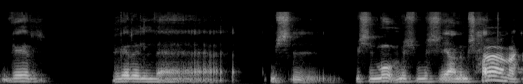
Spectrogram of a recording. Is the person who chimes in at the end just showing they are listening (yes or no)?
no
